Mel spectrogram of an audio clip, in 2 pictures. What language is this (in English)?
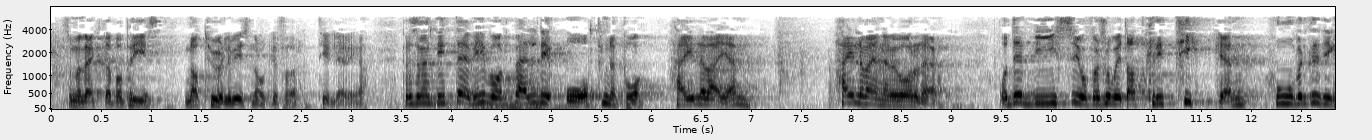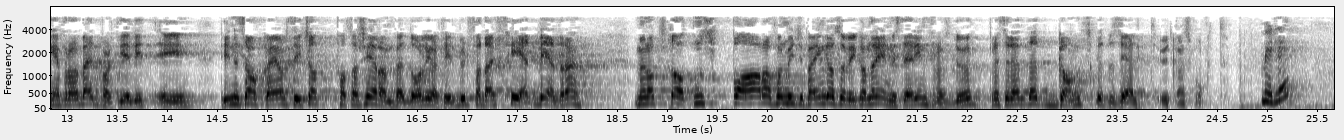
Norwegian Nynorsk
